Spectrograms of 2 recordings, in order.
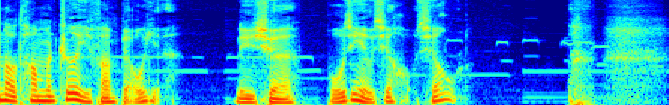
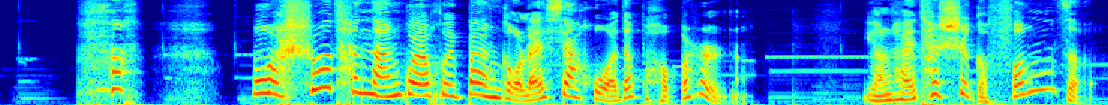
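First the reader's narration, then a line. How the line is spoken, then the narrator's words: Cold sneer. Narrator (Chinese): 那怀登太太更是冷笑一声，说道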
